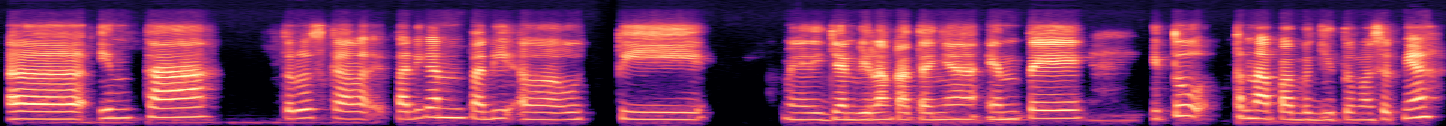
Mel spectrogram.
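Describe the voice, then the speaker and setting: A woman's voice: medium pitch, little pitch movement, unhurried, pauses often, lo-fi sound. A woman joining an online class over a video call, asking polite and hesitant questions. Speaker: class participant.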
